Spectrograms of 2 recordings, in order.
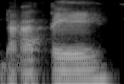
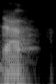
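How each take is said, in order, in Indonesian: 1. Kata ini berakhir dengan tambahan bunyi vokal. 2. Kata ini berakhir dengan bunyi t yang diam. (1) "bukan date" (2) "Saya dat"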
